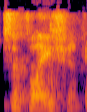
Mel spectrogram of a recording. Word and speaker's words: insufflation: And then so I can take this little inflation bag. Am I saying that right? – Insufflation. – Insufflation, thank you.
